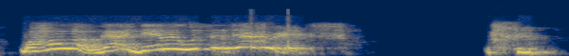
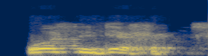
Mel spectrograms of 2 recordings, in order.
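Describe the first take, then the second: First: Mock outrage. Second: Said in the usual way. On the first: Asking the listener, in mock disbelief, how two greetings differ. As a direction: stretch it out high in fake disbelief.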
